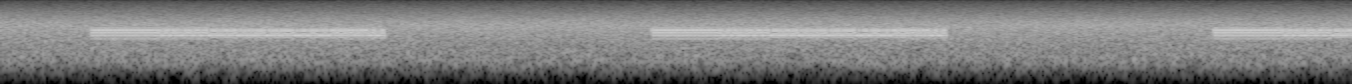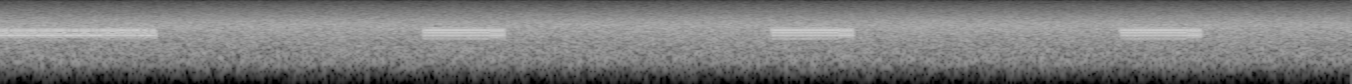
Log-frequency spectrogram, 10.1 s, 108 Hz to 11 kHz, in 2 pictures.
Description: Emergency Alert System (SAME) tones (header bursts, then end-of-message bursts), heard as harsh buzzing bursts, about 520.83 baud, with radio hiss.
